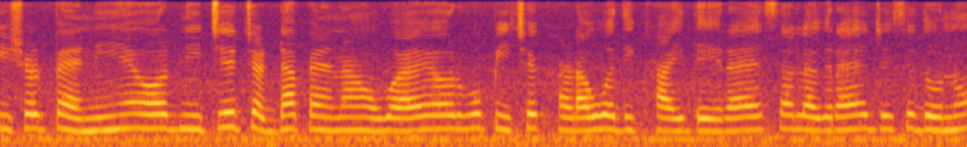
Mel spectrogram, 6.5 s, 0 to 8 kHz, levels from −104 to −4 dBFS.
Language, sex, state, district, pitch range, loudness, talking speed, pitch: Hindi, female, Haryana, Charkhi Dadri, 235-260 Hz, -18 LUFS, 230 wpm, 250 Hz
